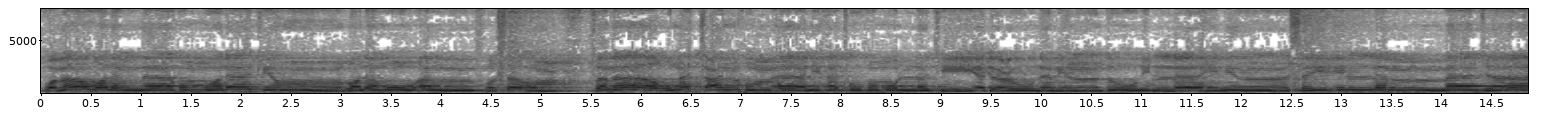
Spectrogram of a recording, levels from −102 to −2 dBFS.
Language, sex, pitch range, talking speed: Arabic, male, 175-205 Hz, 75 wpm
